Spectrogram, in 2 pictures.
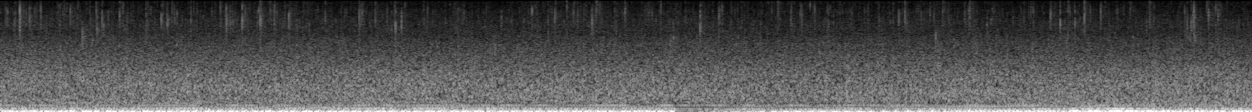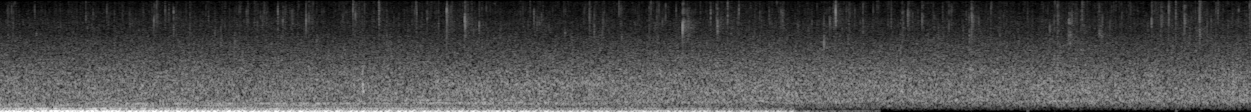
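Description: Steady rainfall from a rain ambience track, with a low rumble underneath that dips briefly about seven seconds in and fades away about twenty seconds in, leaving quieter rain.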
